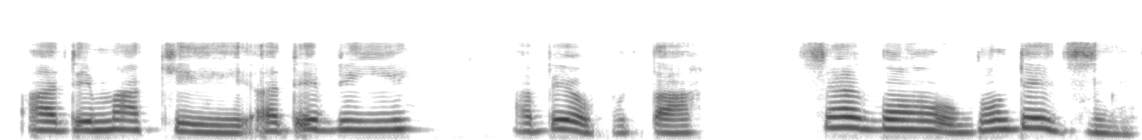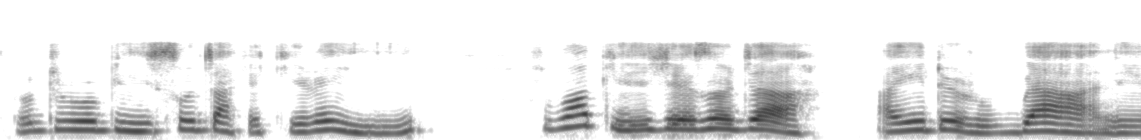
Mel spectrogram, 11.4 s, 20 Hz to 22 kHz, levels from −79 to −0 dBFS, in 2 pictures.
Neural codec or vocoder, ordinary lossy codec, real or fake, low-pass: codec, 16 kHz, 4.8 kbps, FACodec; none; fake; 7.2 kHz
